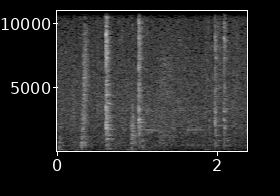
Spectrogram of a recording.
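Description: Boiling water being poured from a small metal camp pot into a freeze-dried meal pouch: a faint pour with a few light clicks of the pot and pouch.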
